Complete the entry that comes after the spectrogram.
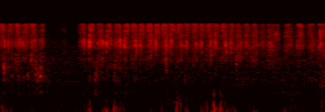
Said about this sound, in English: So we can afford a little sanding.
